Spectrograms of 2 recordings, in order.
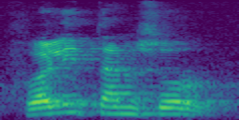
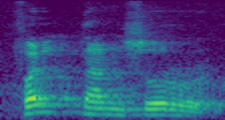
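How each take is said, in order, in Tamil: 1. L-க்குப் பின் i உயிரெழுத்து வருகிறது. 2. L-க்குப் பின் உயிரெழுத்து எதுவும் இல்லை. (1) "என்று சொல்லாமல்" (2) "லாமுக்கு சுக்குன் ஆக்கிடணும்"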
